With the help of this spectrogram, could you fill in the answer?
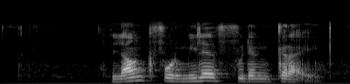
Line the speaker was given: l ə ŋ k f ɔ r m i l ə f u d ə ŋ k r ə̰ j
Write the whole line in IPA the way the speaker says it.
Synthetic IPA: l ɐ ŋ k f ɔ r m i l ə f u d ə ŋ k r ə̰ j

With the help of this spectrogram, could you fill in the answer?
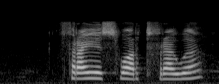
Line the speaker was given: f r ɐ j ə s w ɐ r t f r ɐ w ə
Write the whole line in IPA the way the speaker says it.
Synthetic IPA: f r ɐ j ə s w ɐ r t f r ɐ w ə

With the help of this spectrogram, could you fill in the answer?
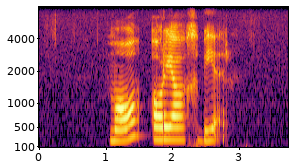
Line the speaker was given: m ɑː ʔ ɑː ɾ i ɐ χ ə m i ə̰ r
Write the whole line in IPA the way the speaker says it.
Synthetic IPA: m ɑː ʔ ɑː ɾ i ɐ χ ə b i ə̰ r

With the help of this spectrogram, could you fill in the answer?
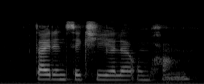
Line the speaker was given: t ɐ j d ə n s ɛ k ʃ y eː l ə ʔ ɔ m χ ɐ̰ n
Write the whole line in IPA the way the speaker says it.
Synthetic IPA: t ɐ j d ə n s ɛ k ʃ y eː l ə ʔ ɔ m χ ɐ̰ ŋ

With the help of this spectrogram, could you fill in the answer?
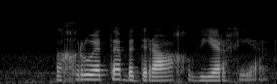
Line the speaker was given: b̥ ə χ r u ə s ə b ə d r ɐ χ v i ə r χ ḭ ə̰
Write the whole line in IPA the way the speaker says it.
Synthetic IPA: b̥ ə χ r u ə t ə b ə d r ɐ χ v i ə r χ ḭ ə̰

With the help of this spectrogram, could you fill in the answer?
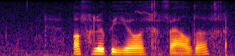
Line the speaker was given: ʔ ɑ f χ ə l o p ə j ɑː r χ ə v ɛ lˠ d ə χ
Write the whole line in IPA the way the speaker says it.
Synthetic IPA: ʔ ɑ f χ ə l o p ə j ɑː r χ ə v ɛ lˠ d ə χ

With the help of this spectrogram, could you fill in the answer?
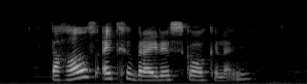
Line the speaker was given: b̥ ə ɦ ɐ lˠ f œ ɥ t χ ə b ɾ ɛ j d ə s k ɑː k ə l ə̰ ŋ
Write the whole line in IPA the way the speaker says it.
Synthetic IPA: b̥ ə ɦ ɐ lˠ f œ ɥ t χ ə b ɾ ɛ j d ə s k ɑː k ə l ə̰ ŋ

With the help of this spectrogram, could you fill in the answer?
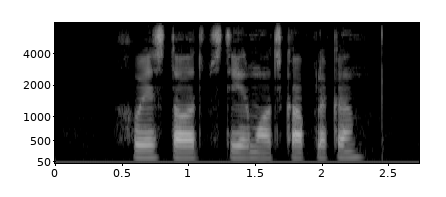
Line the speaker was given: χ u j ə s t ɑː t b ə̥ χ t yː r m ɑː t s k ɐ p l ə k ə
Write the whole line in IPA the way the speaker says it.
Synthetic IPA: χ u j ə s t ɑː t b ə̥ s t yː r m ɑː t s k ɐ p l ə k ə

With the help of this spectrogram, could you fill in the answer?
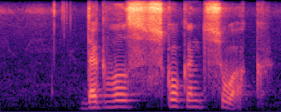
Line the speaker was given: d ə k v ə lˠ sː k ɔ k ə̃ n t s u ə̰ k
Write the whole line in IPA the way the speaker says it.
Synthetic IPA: d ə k v ə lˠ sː k ɔ k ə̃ n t s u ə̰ k

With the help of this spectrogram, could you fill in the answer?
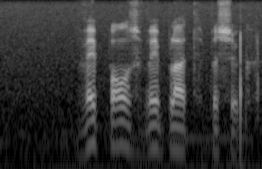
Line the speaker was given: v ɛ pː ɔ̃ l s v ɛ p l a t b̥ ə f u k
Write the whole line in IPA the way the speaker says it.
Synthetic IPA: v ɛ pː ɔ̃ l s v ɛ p l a t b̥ ə s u k

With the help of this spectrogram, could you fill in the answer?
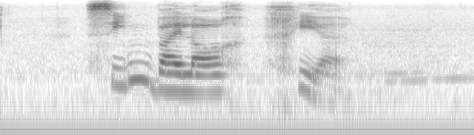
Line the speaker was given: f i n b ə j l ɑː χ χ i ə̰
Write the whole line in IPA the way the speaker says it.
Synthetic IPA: s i n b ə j l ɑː χ χ i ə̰

